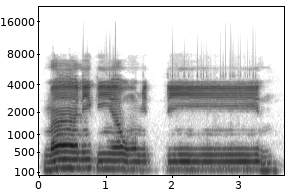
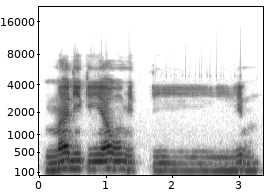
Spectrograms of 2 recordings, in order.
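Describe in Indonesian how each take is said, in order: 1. Vokal pertama pada Maliki panjang. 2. Vokal pertama pada Maliki pendek. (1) "dengan alif selepas huruf mim" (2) "membaca tanpa alif"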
